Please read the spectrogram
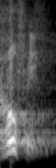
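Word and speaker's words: Rofe (רופא): Entonces, la palabra actualmente en nuestro lenguaje equivale a médico y se pronuncia Rofe.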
